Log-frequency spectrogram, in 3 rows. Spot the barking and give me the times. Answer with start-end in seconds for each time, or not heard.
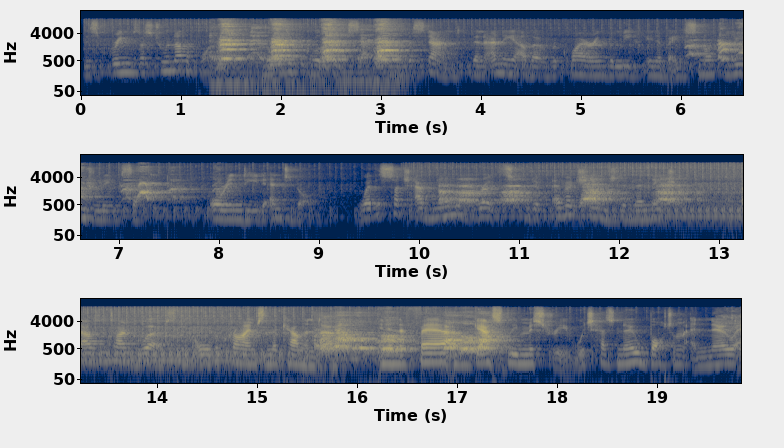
1.2-3.2, 6.0-8.1, 10.2-12.8, 15.6-17.5.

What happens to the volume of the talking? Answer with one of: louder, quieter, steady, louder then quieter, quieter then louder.
louder.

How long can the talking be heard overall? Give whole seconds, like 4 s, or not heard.
20 s.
